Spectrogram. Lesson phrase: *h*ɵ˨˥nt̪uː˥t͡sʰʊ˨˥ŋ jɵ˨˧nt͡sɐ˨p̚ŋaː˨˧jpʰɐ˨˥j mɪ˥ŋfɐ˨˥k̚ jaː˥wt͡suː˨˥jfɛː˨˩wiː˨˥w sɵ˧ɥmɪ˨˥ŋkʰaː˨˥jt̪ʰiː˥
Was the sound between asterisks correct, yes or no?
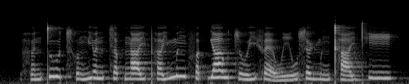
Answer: yes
